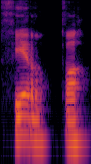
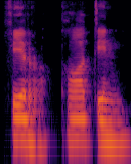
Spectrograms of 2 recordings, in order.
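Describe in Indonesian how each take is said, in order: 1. Kata ini berakhir dengan bunyi 'h' yang lembut. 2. Kata ini berakhir dengan suku kata 'tin' penuh. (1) "lupa di wakafin" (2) "itu kalau dibaca wasal"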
